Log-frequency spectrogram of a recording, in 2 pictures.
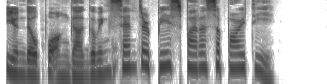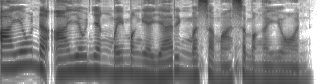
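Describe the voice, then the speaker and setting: A woman acts out an older manservant in an audio drama. He is loyal and deferential, with polite, concerned speech. The delivery swings in pitch and is recorded close and dry. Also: expressive, moderate pace, a little mellow, dry recording, lightly acted. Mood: conspiratorial. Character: older male servant, respectful, worried, loyal.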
